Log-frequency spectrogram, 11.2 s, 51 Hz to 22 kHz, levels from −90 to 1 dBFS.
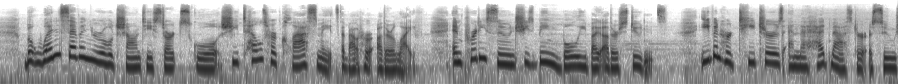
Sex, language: female, English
